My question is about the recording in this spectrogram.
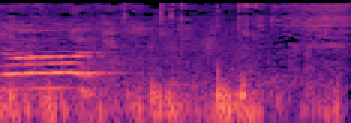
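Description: A man's voice calls out in one held, steady note for about half a second, followed by a run of low, irregular knocks and thumps.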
